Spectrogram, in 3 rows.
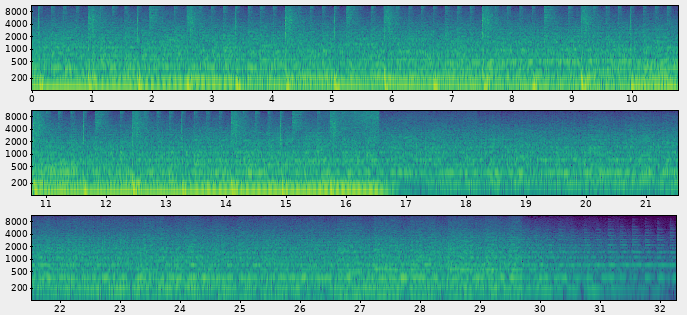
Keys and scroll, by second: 8.1 s, 8.3 y, 8.5 0, 9.3 Return, 10.3 s, 13.9 Tab, 14.7 shift+d, 15.8 s, 23.6-28.0 typing, 25.1 super+z.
